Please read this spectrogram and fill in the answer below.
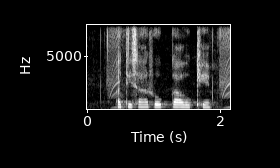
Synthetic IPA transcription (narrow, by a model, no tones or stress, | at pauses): ət̪isaɾːoːkːaokʰe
